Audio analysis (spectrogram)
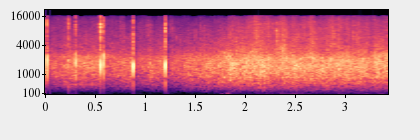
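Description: A round of applause: a few sharp, separate claps at first, then a dense, steady wash of clapping from a crowd that holds at moderate loudness.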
